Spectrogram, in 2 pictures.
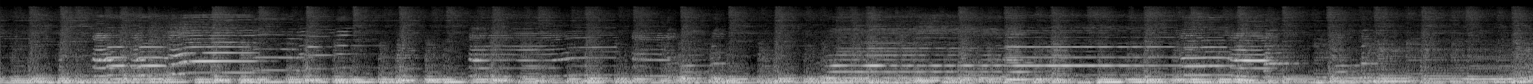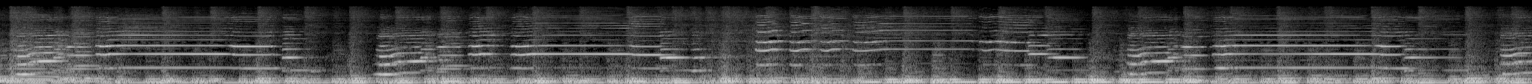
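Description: Blues harmonica solo, the harp cupped against a vocal microphone, with long held notes that bend into and out of pitch. Electric guitar, bass guitar and drums accompany it.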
